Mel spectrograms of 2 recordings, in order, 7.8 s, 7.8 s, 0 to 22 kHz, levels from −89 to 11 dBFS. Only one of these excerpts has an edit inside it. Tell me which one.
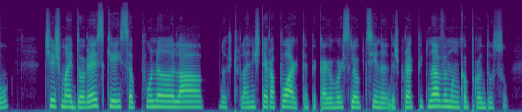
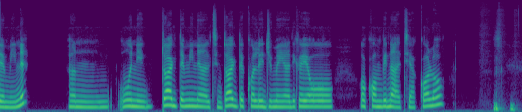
second; 1 cut; at 6.8 s

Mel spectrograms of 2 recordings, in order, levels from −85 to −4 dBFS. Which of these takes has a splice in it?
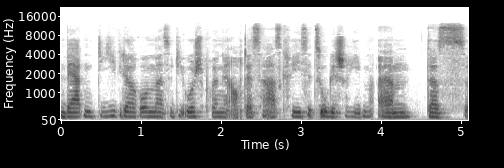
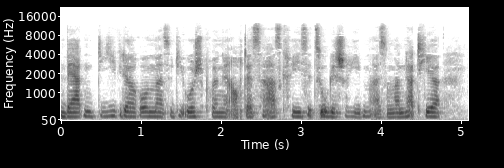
first; 1 cut; at 3.9 s

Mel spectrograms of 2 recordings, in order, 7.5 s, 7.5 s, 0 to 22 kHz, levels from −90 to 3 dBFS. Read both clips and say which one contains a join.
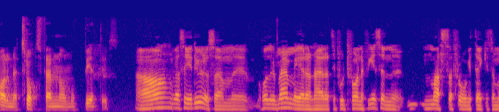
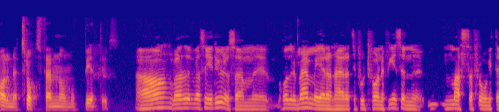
first; 1 cut; at 2.6 s

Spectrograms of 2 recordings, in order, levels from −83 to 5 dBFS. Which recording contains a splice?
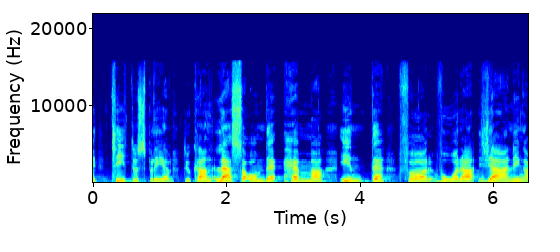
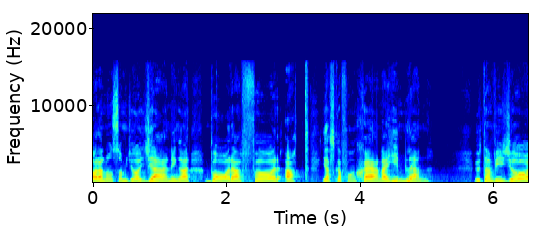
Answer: first; 2 cuts; at 1.2 s, 3.6 s

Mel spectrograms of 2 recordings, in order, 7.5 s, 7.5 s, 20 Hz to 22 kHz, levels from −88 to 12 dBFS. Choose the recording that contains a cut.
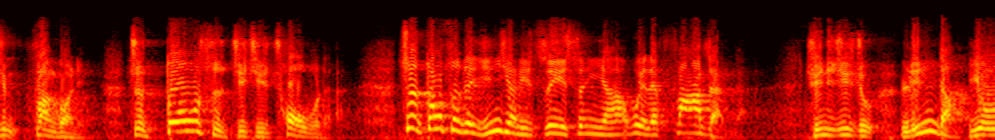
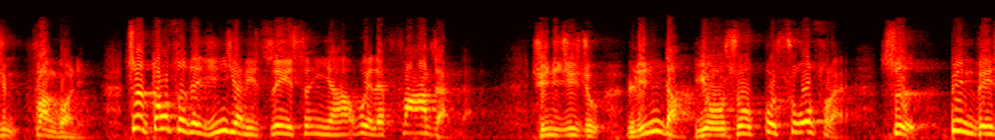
second; 1 cut; at 0.9 s

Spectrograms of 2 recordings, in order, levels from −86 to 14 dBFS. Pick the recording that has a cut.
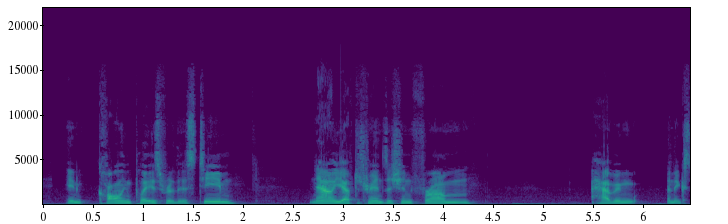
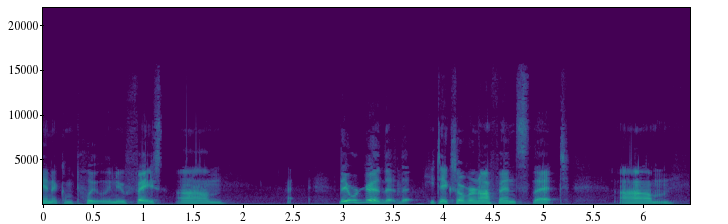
second; 2 cuts; at 1.2 s, 3.8 s

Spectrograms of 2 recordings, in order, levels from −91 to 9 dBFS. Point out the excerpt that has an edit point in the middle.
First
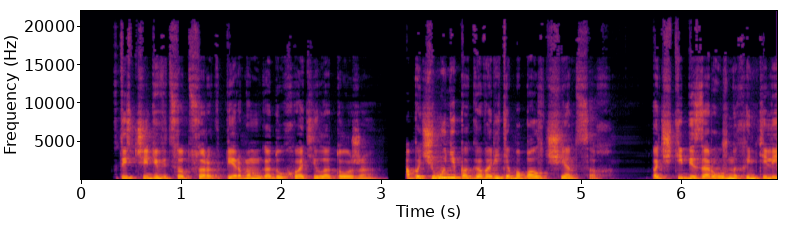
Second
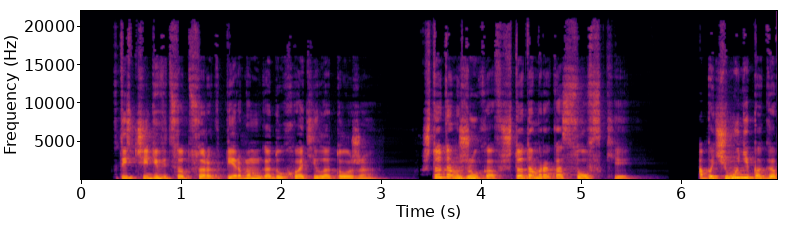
first; 1 cut; at 3.1 s

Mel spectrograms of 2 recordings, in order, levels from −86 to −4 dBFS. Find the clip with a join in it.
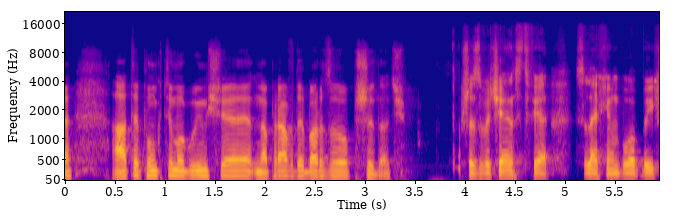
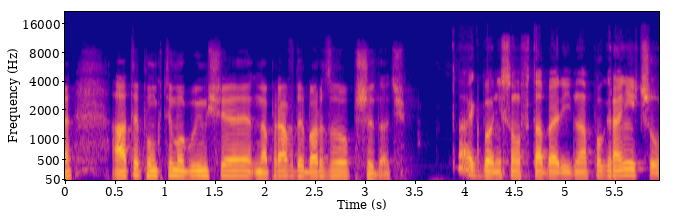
first; 1 cut; at 3.9 s

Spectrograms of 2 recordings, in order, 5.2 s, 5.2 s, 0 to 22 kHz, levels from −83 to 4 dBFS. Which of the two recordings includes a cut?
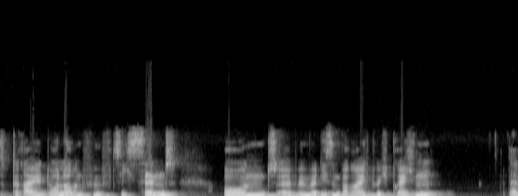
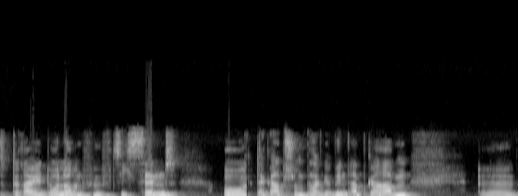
second; 1 cut; at 2.4 s

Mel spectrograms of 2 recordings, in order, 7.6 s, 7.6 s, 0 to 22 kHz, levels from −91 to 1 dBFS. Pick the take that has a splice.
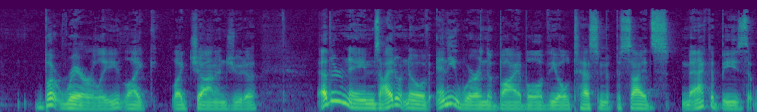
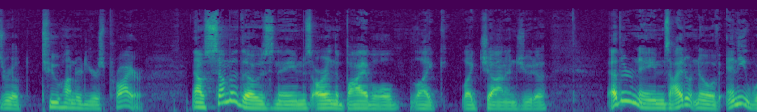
second; 2 cuts; at 1.8 s, 4.1 s

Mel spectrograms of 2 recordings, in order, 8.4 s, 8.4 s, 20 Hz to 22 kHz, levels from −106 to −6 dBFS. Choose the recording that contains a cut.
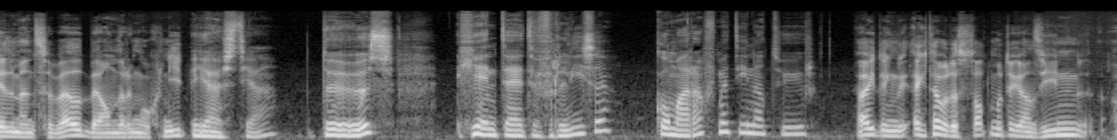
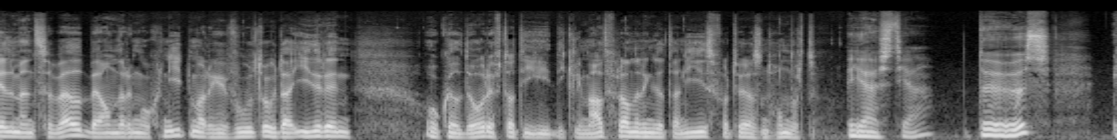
first; 1 cut; at 1.4 s

